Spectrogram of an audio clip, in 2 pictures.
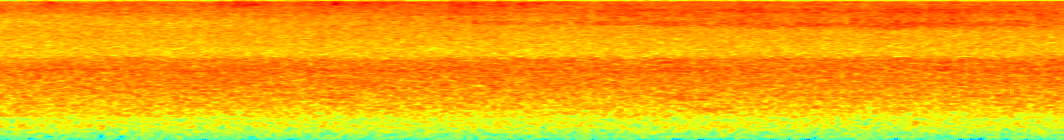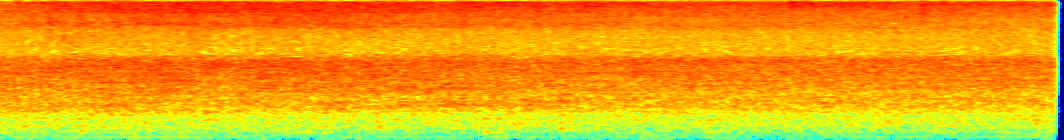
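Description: Steady rushing noise of flowing river water.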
